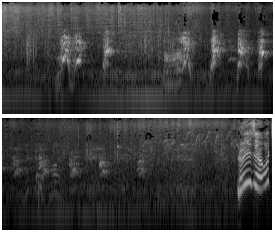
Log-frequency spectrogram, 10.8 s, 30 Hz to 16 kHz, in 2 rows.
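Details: A collie playing a chasing game on 23 June 2021 barks in a quick, uneven run of sharp yaps through the first five seconds, which thins to softer sounds before a loud wavering human voice at the end.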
